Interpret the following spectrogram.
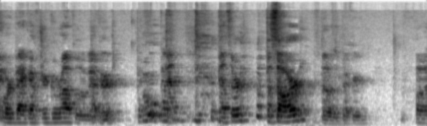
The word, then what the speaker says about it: Beathard: Beathard at Beck- quarterback after Garoppolo got hurt. Beckard? Beathard? That was Beckard. Well, it's spelled B-E-A-T-H-A-R-D.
